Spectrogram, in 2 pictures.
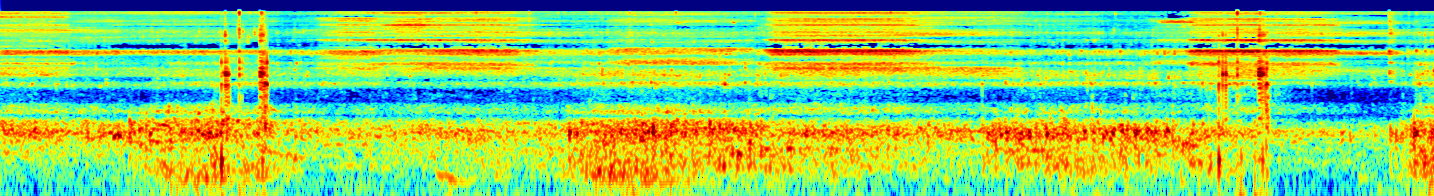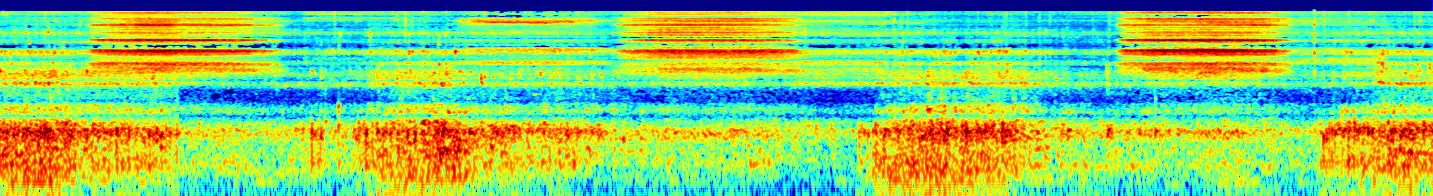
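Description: Bubbles rush and gurgle as a diver breathes out underwater.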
